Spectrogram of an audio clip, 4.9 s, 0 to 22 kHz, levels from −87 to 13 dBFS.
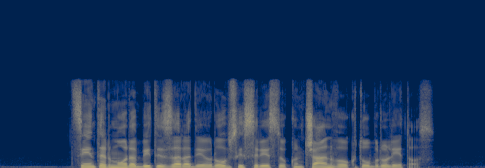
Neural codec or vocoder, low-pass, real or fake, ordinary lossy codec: none; none; real; none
